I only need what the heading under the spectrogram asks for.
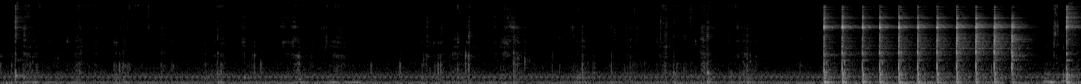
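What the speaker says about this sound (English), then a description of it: "I'll give it a stir every 5 minutes just to make sure like the fluid is going to the bottom." Glutinous rice with palm sugar is stirred in a Tefal RK500 electric cooker pot, first with soft, irregular scraping and clinks, then a run of sharp, rhythmic metallic knocks of the utensil against the pot near the end.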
